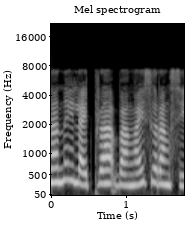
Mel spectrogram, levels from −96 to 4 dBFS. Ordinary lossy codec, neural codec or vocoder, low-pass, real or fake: none; none; 7.2 kHz; real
